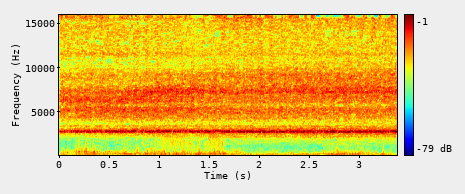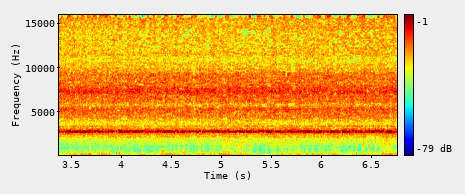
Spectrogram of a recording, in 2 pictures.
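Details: Male cicadas in the last week of May, at the start of the rains and the end of their season, sing a steady, high-pitched drone that holds unbroken throughout, over low rumbling background noise.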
